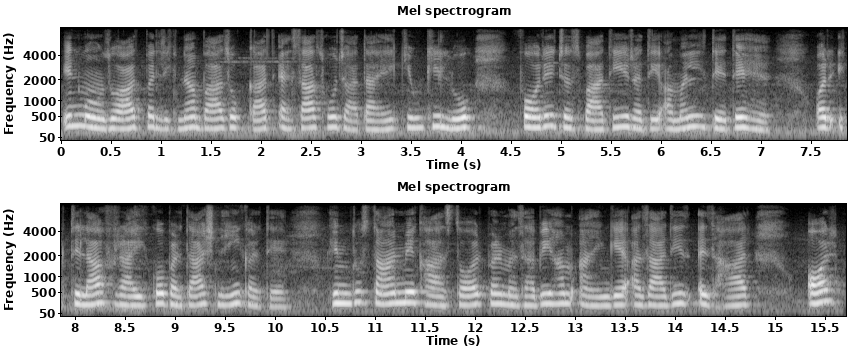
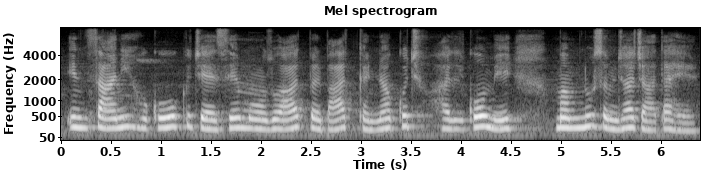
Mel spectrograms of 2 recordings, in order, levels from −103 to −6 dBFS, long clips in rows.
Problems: constant background noise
